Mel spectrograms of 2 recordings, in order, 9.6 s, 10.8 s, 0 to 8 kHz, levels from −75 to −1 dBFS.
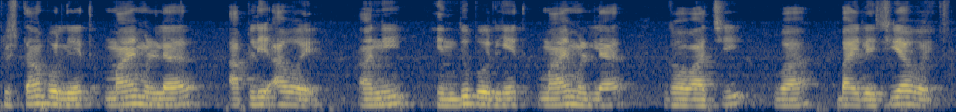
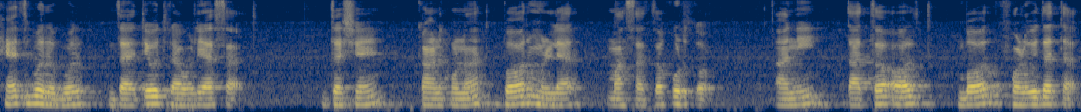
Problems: none marked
